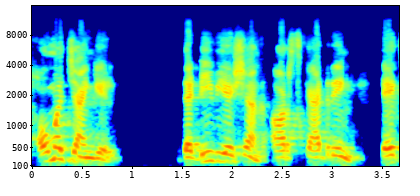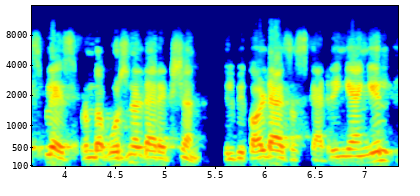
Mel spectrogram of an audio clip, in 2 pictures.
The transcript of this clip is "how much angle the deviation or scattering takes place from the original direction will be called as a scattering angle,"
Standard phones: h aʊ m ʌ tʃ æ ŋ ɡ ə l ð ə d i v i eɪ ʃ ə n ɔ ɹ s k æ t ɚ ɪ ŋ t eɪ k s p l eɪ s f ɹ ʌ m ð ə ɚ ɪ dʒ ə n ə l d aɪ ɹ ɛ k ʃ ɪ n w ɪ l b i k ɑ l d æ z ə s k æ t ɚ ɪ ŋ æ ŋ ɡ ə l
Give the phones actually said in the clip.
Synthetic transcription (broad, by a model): h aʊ m ʌ tʃ æ ŋ ɡ ə l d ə d i v i eɪ ʃ ə n ɔ ɹ s k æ t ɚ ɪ ŋ t eɪ k s p l eɪ s f ɹ ʌ m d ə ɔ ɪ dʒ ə n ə l d aɪ ɹ ɛ k ʃ ɪ n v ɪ l b i k ɑ l d æ z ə s k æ t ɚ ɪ ŋ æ ŋ ɡ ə l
